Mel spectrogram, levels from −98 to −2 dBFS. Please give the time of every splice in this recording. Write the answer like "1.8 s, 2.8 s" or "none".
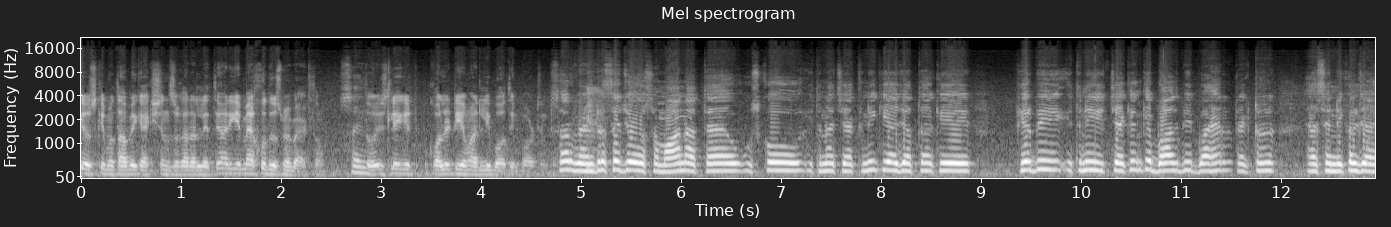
11.5 s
